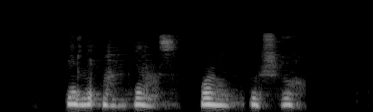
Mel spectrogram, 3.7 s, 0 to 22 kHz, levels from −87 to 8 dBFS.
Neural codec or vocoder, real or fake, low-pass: codec, 44.1 kHz, 1.7 kbps, Pupu-Codec; fake; 7.2 kHz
